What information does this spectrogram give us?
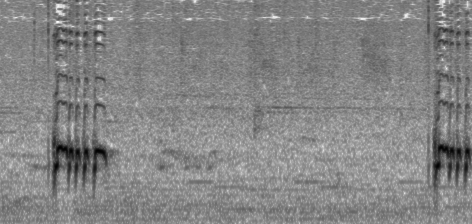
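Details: Loud local zebra dove singing as a lure so rival doves answer at once. Two phrases of rapid, pulsing coos nearly four seconds apart, with faint background hum.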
